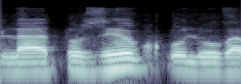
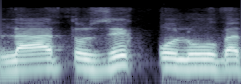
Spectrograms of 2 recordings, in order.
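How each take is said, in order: First: The gh sound is kept separate before q. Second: The gh sound is merged into the q. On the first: The speaker calls it right. "पढ़ते हैं" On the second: The speaker calls it wrong. "तो नहीं ना हम पढ़ते"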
